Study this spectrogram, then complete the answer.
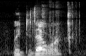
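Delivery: usual speaking voice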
